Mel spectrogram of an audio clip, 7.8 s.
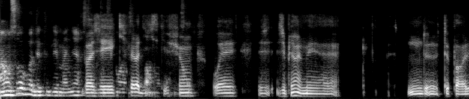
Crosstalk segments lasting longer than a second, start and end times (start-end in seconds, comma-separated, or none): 1.3-3.4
